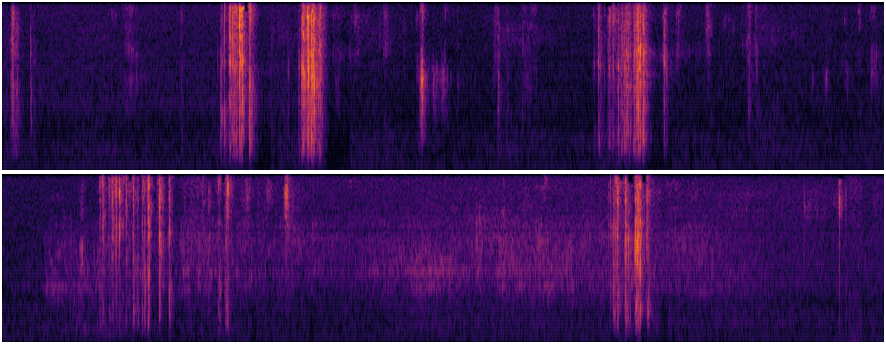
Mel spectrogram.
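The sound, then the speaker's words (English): A deck of cards is shuffled to pull a card for a reading: quiet rustling broken by several louder riffling bursts at irregular intervals, with a longer stretch of steady shuffling in the middle. “Okay, let me pull one more card regarding that.”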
